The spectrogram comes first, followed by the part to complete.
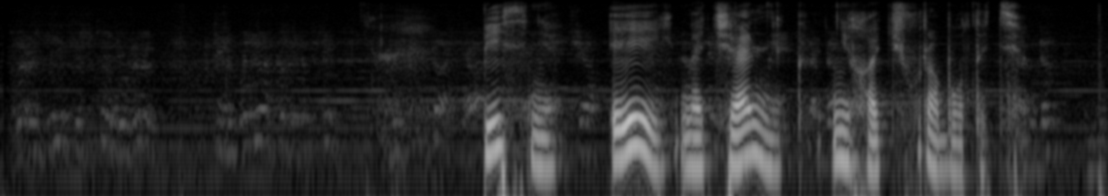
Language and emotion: Russian, neutral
